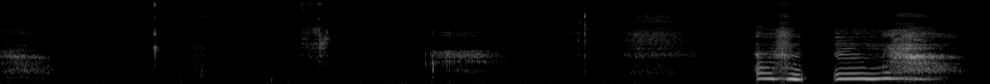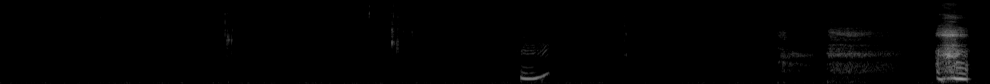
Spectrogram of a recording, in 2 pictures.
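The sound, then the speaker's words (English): Wet licking and mouth sounds, licking water off skin, come in short intermittent bursts, mixed with soft breathy sighs and a couple of low voiced hums, with quiet pauses between them. “You like it when I lick it right off you?”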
